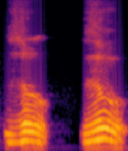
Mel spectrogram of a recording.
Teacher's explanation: ఈ జూలో జెడ్ పలుకుతూ ఉన్నప్పుడు మనకి ఏమైందంటే ఇక్కడ వైబ్రేట్ ఒకలాంటి బజ్జింగ్ వైబ్రేషన్ కలుగుతూ ఉన్నట్టు అనిపిస్తుంది కాబట్టి దాన్ని మనం వాయిస్ సౌండ్ అంటాం.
